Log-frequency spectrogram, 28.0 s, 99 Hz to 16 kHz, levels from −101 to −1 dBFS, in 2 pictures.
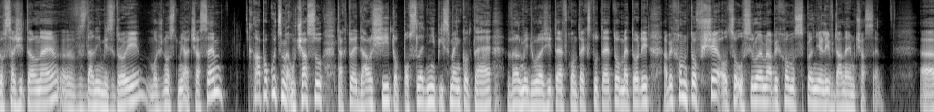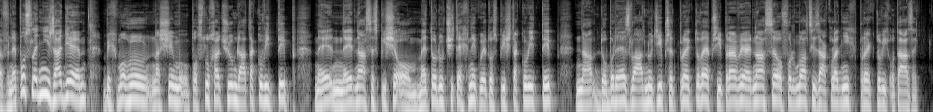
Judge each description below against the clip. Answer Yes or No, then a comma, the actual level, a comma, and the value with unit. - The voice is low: No, medium, 155 Hz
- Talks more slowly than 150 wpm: No, average, 155 wpm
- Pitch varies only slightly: No, average, 3.5 semitones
